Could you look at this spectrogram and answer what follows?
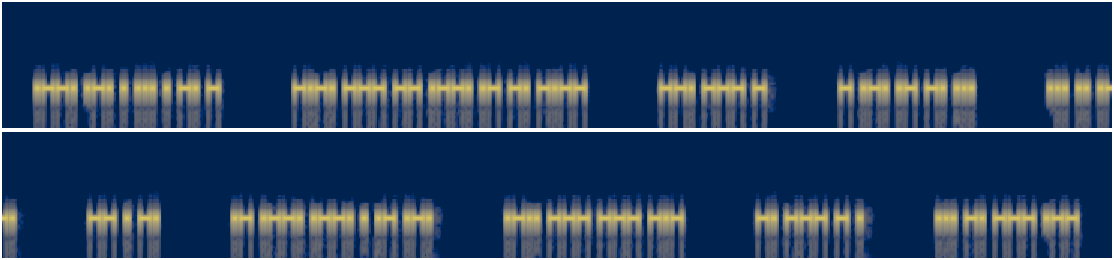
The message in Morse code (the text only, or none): PRESENT COMPANY GOT TRANS SIR MEN APPEAR LOOK NOTE SNOW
